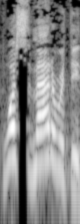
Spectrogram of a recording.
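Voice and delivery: high-pitched startled question, acted out; mock alarm. Monks rushing to the frantic monk, mock-alarmed. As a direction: ask it high, like a bewildered onlooker.

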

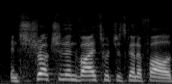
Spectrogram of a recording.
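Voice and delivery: normal talking voice

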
